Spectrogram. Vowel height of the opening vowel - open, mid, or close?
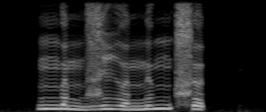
mid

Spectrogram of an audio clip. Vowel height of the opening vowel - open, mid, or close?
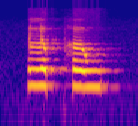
mid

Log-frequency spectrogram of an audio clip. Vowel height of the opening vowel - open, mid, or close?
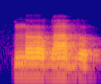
mid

